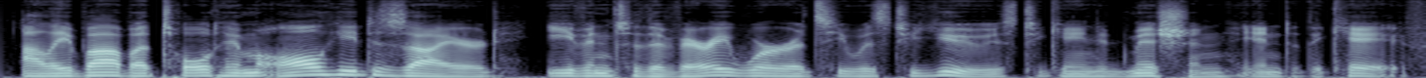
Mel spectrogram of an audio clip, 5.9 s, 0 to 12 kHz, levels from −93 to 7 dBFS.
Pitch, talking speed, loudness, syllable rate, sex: 110 Hz, 220 wpm, -19 LUFS, 5.6 syllables/s, male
